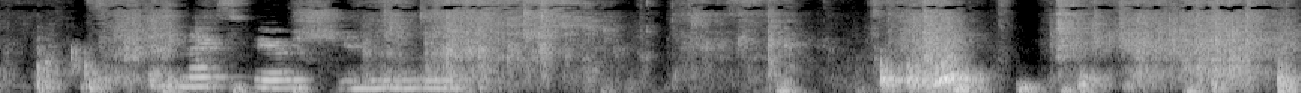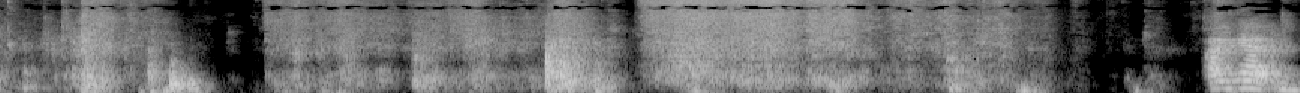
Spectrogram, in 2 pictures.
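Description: Plastic packaging rustles and crinkles close by.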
